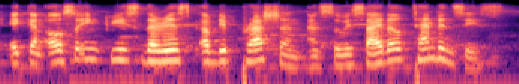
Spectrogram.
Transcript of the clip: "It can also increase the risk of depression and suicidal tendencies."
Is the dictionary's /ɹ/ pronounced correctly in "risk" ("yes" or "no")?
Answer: yes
